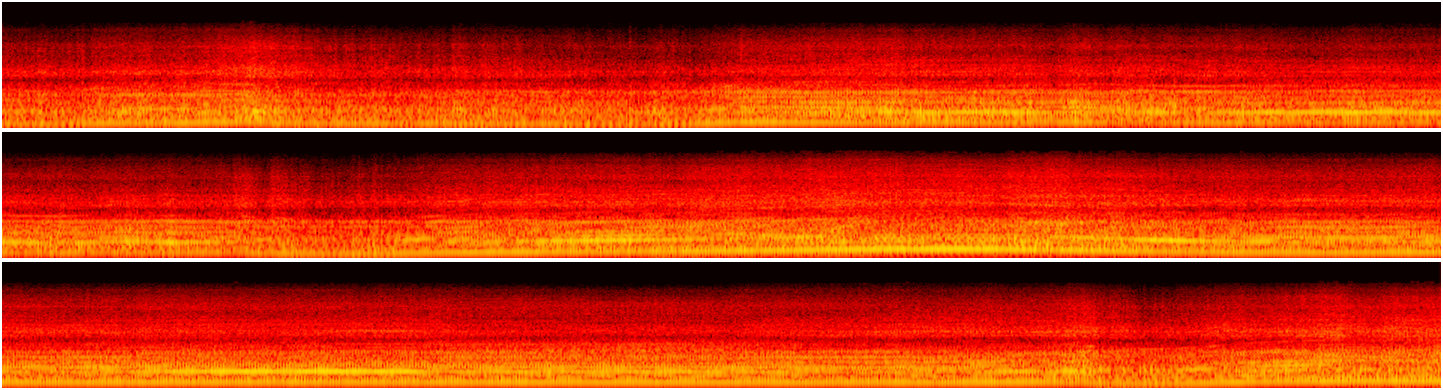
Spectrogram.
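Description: A snowmobile engine drones up close, revving up and down as it speeds along.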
